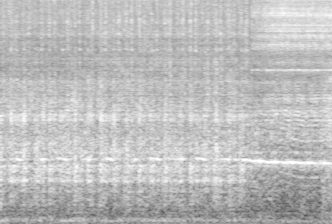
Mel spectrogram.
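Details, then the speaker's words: Wahoo KICKR Core trainer with a rental bike, coasting: quick even ticking about two or three per second over a light flywheel whir, the normal freehub clicking. "is a free hub that you're hearing now so that's that louder piece that we talked about a moment ago"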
